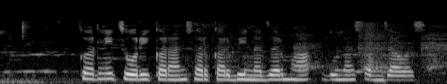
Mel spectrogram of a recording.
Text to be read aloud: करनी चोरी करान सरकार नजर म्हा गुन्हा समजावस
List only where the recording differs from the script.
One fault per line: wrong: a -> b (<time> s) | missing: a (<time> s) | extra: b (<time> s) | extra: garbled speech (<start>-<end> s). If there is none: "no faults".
extra: भी (2.3 s)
